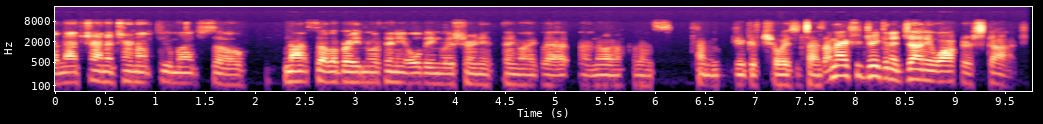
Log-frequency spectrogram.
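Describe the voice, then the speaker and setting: A man with an American accent, medium pitch, and a fairly quick pace, ordinary pitch variation, an unremarkable speaking voice, dry, close sound with no echo. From Texas. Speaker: podcast co-host. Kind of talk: casual chat.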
